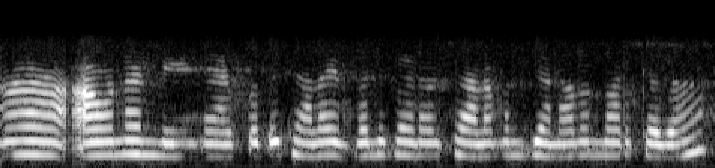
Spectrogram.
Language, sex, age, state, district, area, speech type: Telugu, female, 18-30, Andhra Pradesh, West Godavari, rural, conversation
